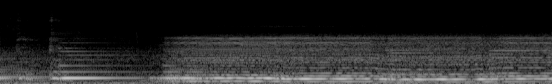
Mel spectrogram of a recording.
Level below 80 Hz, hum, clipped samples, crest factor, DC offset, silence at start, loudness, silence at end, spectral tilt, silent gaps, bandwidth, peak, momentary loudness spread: -44 dBFS; none; under 0.1%; 12 dB; under 0.1%; 0 s; -26 LUFS; 0 s; -8 dB/octave; none; 8.4 kHz; -12 dBFS; 9 LU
